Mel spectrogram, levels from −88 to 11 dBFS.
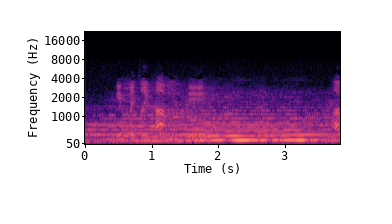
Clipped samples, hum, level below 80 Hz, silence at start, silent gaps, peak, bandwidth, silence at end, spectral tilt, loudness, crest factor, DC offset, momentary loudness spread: under 0.1%; none; -54 dBFS; 0 s; none; -8 dBFS; 4.3 kHz; 0 s; -9.5 dB/octave; -22 LUFS; 14 dB; under 0.1%; 9 LU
